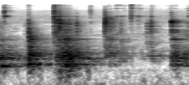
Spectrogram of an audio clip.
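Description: Metal padlock being handled on a door's steel bolt and hasp: a run of about five sharp metallic knocks and rattles as the lock and its shackle strike the fittings of a wooden door.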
